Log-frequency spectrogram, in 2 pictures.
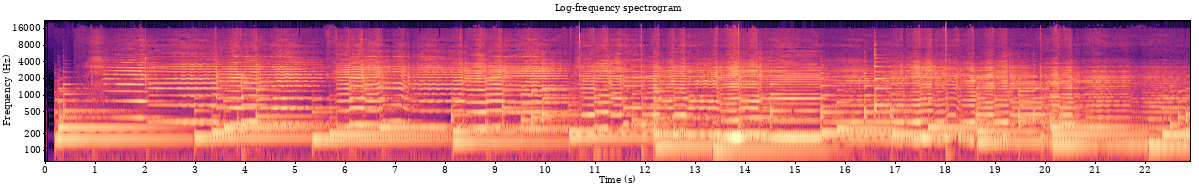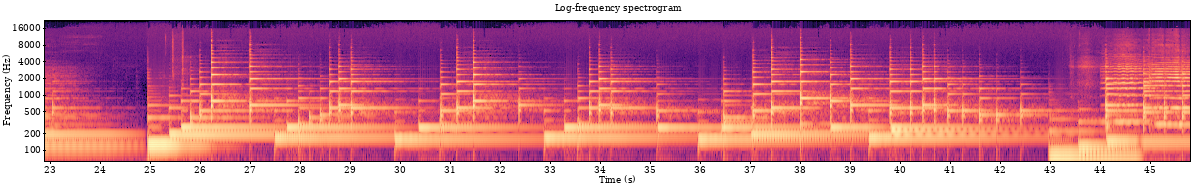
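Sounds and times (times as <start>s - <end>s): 
cello: 0.2s - 45.8s.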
